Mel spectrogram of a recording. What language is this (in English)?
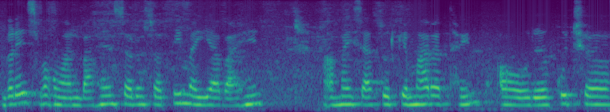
Bhojpuri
